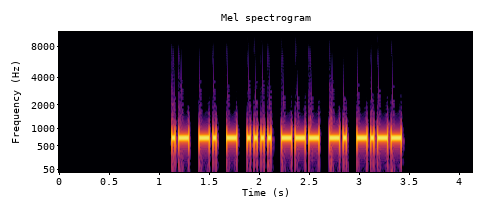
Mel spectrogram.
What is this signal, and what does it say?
Morse code, heard as a keyed tone, about 36 wpm, 700 Hz. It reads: ANTHONY
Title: USA Common Names - 35wpm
